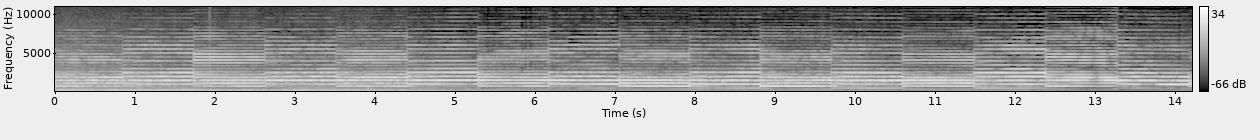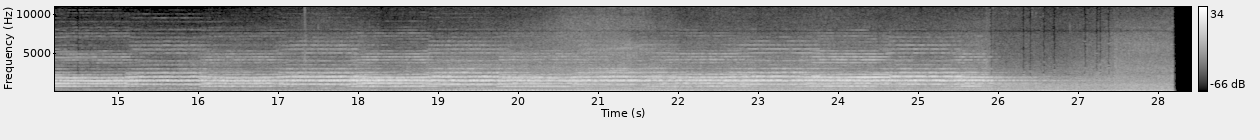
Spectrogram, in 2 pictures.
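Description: Ambulance two-tone sirens from two ambulances, high and low notes alternating and overlapping. About twenty seconds in, a low engine rumble rises as one passes close, and the sirens grow quieter near the end.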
